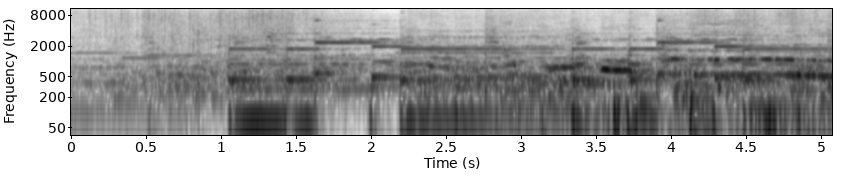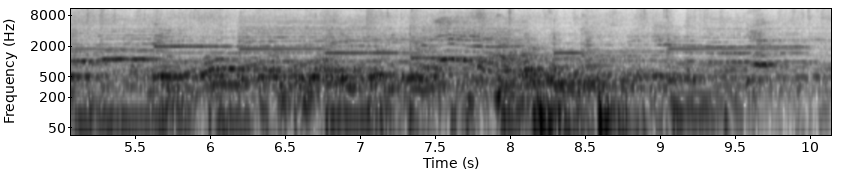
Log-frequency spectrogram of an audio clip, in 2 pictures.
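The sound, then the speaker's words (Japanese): High-pitched voices of young children playing happily at a Setsubun bean-throwing event chatter and squeal continuously, fairly loud, with a steady tonal backdrop underneath. “そして子供たちが楽しそうに遊んでいると”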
